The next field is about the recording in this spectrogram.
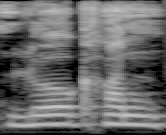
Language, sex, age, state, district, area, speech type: Punjabi, male, 60+, Punjab, Amritsar, urban, spontaneous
